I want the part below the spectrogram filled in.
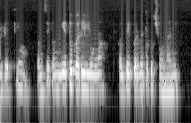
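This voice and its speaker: A woman's somewhat breathy, fairly low-pitched voice moves along at a moderate pace. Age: 60s. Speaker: spiritual guest sharing her experiences. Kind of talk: personal testimony in a podcast interview. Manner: animated storytelling.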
